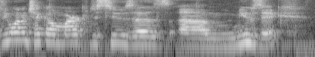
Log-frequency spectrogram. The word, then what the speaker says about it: Marq DeSouza: Yeah, so if you want to check out Mark D'Souza's music, it's spelled unusually, so you'll have to, if you're looking it up, you have to remember it's M-A-R-Q, it's Mark with a Q, and D-E-S-O-U-Z-A for D'Souza.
